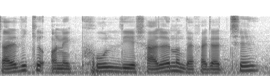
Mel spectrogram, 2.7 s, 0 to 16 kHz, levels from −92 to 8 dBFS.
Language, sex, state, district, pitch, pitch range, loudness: Bengali, male, West Bengal, Cooch Behar, 140 Hz, 120-170 Hz, -17 LUFS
